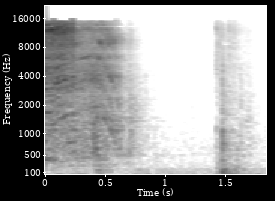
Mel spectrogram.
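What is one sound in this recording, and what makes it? A circular saw whines through wood and stops.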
